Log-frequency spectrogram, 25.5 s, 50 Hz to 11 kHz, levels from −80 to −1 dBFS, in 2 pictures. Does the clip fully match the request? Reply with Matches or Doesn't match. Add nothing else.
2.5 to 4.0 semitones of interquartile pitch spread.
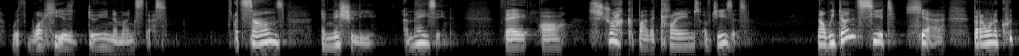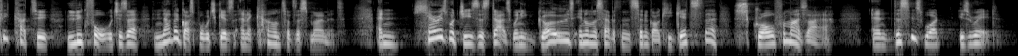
Doesn't match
